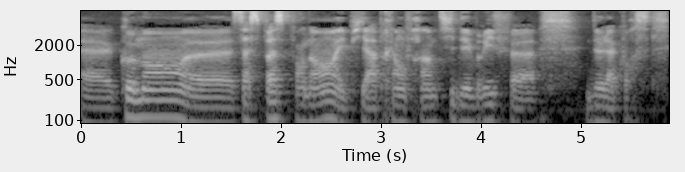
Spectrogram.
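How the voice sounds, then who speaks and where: Speaking with a very deep, low pitch, a man keeps his intonation fairly even. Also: fairly slow pace. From France, Lyon. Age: 20s. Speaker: amateur trail runner, vlogger. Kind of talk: casual vlog talk. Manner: hesitant, many fillers.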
